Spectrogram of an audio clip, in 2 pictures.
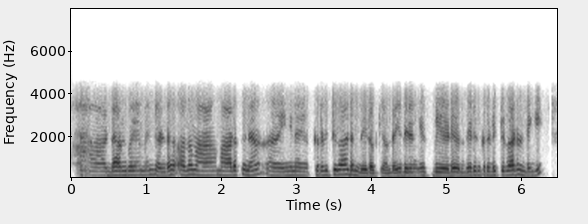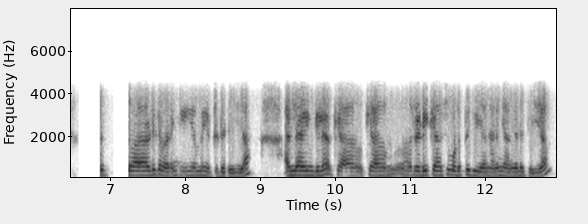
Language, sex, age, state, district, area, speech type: Malayalam, female, 45-60, Kerala, Idukki, rural, conversation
